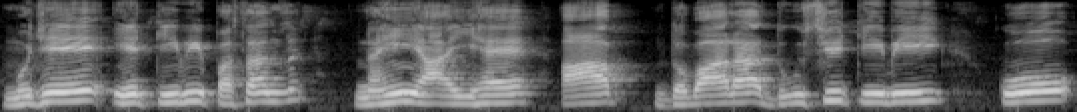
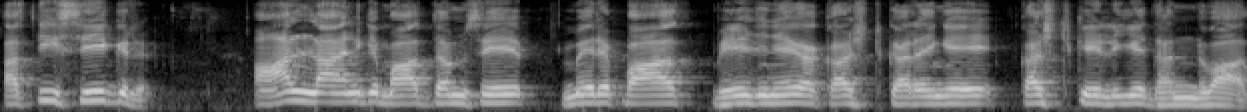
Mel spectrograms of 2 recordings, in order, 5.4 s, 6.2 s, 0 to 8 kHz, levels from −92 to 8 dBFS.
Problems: constant background noise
